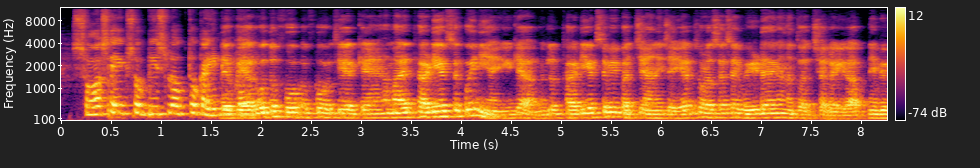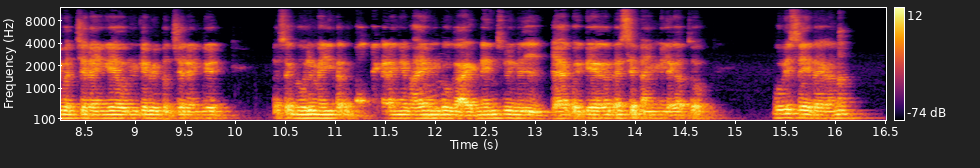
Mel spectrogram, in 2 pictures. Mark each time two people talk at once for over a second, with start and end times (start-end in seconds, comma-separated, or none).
none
